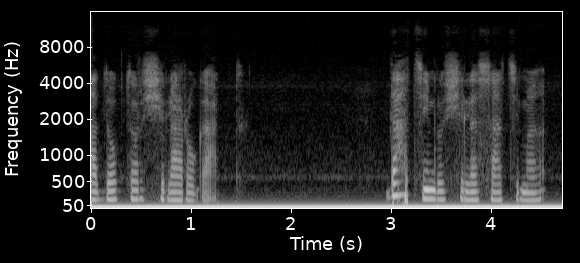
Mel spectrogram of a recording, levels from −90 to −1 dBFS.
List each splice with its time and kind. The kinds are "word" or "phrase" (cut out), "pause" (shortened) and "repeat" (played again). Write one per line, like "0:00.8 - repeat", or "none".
0:03.5 - word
